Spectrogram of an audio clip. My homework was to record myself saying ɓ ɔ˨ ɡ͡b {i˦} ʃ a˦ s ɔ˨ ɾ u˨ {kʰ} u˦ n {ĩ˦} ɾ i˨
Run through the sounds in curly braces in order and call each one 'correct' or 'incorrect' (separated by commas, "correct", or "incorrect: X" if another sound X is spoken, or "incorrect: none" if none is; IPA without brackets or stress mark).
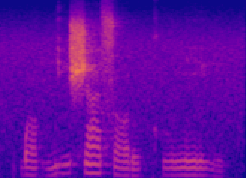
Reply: correct, correct, correct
